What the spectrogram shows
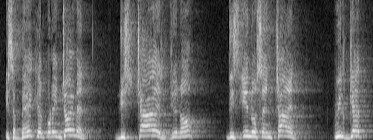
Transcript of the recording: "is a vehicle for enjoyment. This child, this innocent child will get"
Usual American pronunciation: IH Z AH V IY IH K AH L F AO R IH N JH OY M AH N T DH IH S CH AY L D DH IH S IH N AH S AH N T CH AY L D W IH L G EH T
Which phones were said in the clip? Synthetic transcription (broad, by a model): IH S AH B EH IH K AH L F AO R IH N JH OY M AH N T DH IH S CH AY L D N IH S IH N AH S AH N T CH AY L D W IH L G EH T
